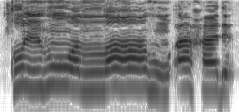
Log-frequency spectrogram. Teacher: احد کے آخر میں دال ہے، اسے قلقلہ کریں گے۔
